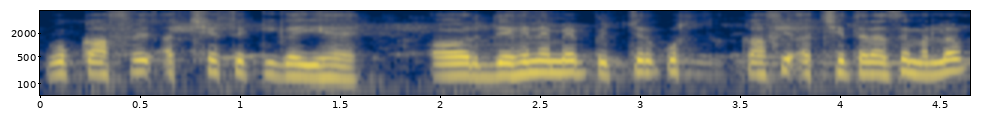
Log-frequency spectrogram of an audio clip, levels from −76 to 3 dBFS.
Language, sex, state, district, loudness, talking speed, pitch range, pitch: Hindi, male, Chandigarh, Chandigarh, -14 LUFS, 220 wpm, 170-195 Hz, 180 Hz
